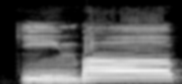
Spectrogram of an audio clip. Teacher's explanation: কি এর পরে অনস্বরটা ম সাউন্ড শোনাবে, অর্ধেক ম, কারণ পরবর্তীতে প বর্গের ব আছে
